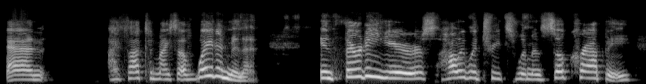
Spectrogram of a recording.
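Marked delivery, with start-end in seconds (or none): 1.9-6.3 higher, emphatic self pep talk; mounting reenacted determination; defiant resolve. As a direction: declare it like a personal vow. Acts out defiant inner pep talk.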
